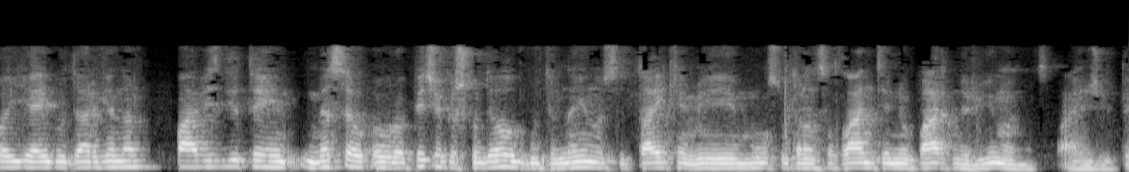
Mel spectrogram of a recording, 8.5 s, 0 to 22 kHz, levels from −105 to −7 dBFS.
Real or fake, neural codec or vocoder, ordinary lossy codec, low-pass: fake; vocoder, 44.1 kHz, 80 mel bands, Vocos; MP3, 32 kbps; 7.2 kHz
